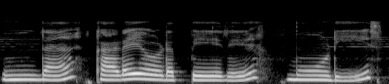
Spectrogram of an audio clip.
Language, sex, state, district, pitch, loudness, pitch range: Tamil, female, Tamil Nadu, Nilgiris, 215 Hz, -14 LUFS, 200-230 Hz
